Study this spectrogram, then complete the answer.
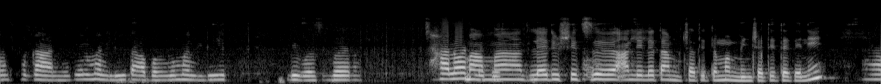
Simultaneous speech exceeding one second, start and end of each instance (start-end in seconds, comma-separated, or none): none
